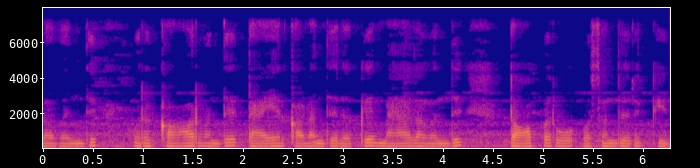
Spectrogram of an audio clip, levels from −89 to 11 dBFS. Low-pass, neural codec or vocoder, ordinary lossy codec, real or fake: 7.2 kHz; none; none; real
